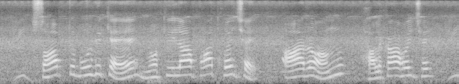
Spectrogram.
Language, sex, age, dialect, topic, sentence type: Maithili, male, 56-60, Bajjika, agriculture, statement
